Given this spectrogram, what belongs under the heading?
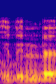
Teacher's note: ഈ ദീർഘത്തിൻ്റെ പേര് മദ്ദുൽ ബദൽ എന്നാണ്. എന്നാൽ നമ്മുടെ റിവായത്ത് പ്രകാരം 2 ഹറക്കത്തിൻ്റെ അളവിൽ മാത്രമാണ് ദീർഘം, തബീഇയ്യ ദീർഘം.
